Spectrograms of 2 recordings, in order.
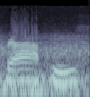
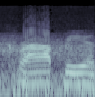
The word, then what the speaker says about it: crappie: Or how they say in some places, crappies. I think northerners pronounce it crappie and southerners pretty much go by crappies.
